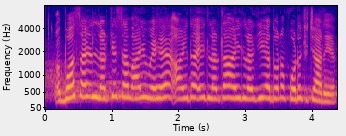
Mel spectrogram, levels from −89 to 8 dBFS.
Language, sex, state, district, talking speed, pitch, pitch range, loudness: Hindi, male, Bihar, Muzaffarpur, 285 wpm, 325 Hz, 310-340 Hz, -17 LUFS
